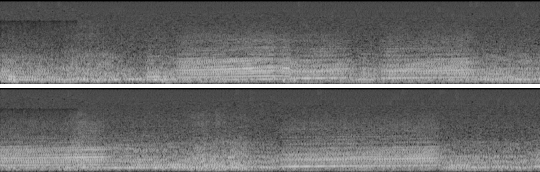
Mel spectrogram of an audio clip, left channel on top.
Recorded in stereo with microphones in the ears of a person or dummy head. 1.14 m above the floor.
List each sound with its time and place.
Only background noise.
